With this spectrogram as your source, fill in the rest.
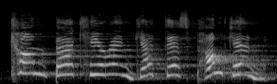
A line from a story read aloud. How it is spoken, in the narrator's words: yelled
